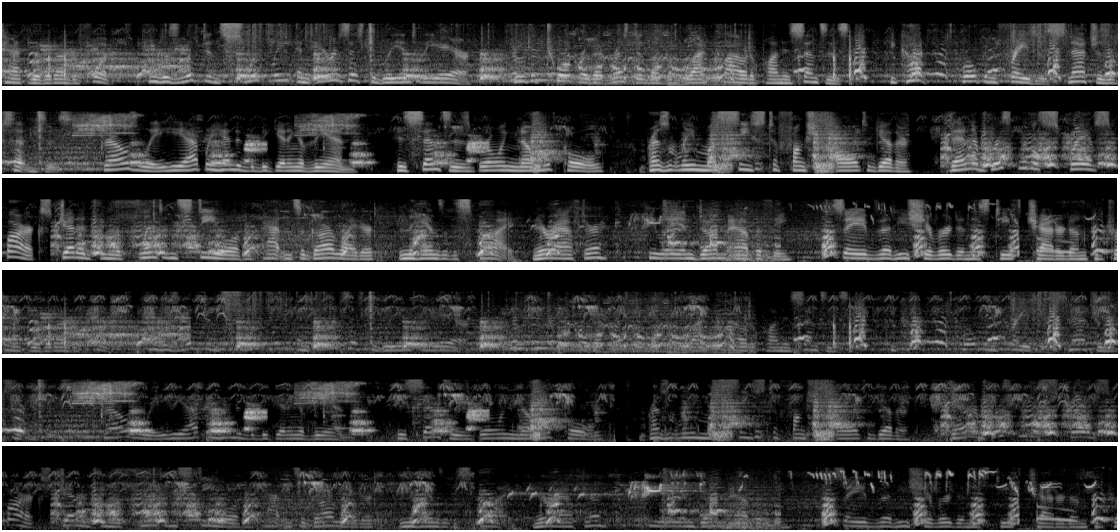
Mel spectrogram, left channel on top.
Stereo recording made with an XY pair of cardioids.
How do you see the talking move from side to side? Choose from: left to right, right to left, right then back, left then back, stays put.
stays put.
